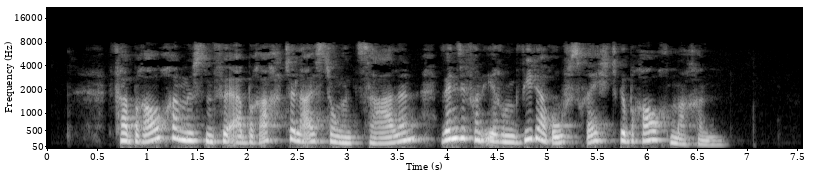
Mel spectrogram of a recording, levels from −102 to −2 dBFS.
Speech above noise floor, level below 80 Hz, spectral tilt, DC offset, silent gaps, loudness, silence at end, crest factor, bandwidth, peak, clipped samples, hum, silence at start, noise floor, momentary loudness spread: 56 dB; -60 dBFS; -8 dB/octave; under 0.1%; none; -21 LUFS; 0.8 s; 18 dB; 8 kHz; -2 dBFS; under 0.1%; none; 0.7 s; -75 dBFS; 8 LU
